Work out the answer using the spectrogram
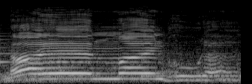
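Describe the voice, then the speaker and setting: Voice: high-pitched, extremely slow. A performer playing a music-hall singer delivering a romantic ballad in a theatrical way in a radio drama. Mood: solemn. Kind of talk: slow theatrical ballad singing.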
